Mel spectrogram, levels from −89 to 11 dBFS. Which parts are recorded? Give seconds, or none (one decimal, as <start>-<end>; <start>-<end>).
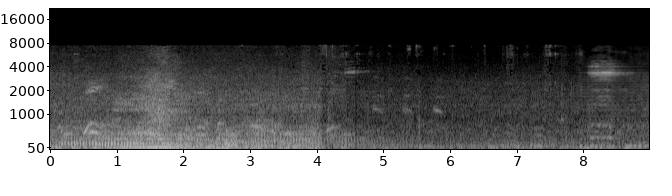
0.0-7.9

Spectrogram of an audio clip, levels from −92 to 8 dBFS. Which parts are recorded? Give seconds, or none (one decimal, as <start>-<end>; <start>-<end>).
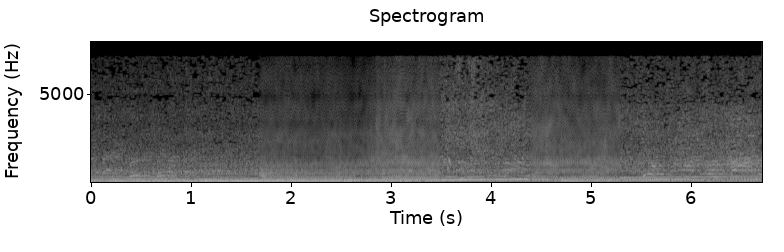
0.0-1.7; 3.5-4.4; 5.3-6.7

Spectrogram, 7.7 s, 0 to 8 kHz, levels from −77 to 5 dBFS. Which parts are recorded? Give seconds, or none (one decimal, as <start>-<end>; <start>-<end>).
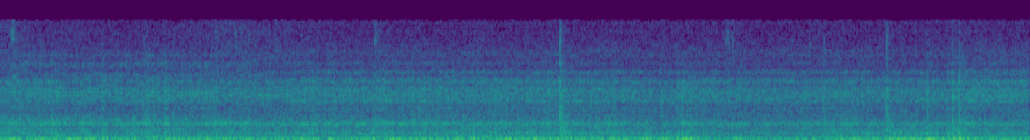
0.0-3.7; 5.4-7.7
